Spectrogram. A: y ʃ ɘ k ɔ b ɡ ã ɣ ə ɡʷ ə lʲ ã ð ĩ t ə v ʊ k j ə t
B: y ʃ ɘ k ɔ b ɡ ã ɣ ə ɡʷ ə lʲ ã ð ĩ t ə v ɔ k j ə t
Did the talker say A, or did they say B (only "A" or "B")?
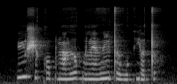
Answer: A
